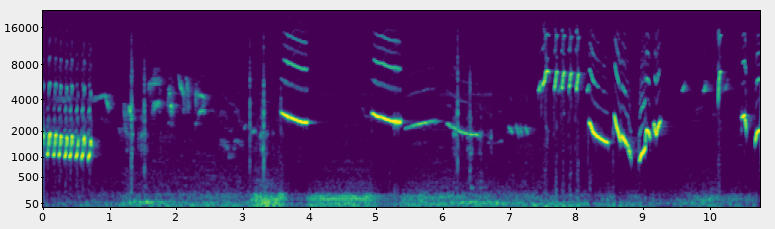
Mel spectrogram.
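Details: White-rumped shama in training, tail-flicking during competitive singing with many varied voices: scattered clear whistles, steep high sweeps and quick chirps, interspersed with quiet gaps and faint low rumble.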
